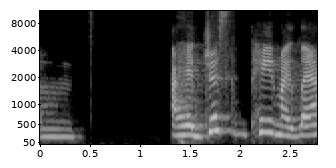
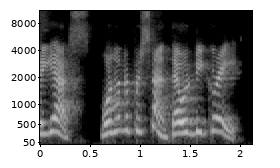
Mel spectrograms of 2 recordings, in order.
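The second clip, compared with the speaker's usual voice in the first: eager yes; 6 semitones higher than usual. Retold or imitated. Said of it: "I say".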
